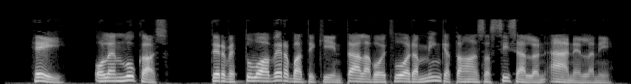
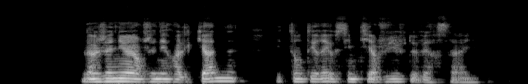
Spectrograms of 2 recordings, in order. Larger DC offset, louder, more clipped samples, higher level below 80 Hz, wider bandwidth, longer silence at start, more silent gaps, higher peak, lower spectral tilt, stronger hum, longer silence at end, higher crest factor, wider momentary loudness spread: neither; about the same, -18 LUFS vs -20 LUFS; neither; first, -48 dBFS vs -56 dBFS; about the same, 8.8 kHz vs 9.2 kHz; second, 0.35 s vs 0.8 s; neither; about the same, 0 dBFS vs -2 dBFS; about the same, -6 dB/octave vs -6 dB/octave; neither; second, 0.2 s vs 0.5 s; about the same, 18 dB vs 18 dB; second, 9 LU vs 14 LU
